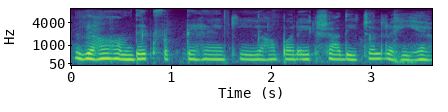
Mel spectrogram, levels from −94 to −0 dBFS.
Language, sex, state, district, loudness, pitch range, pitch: Hindi, male, Himachal Pradesh, Shimla, -20 LUFS, 205-230 Hz, 215 Hz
